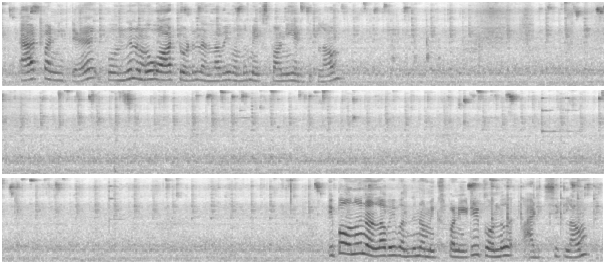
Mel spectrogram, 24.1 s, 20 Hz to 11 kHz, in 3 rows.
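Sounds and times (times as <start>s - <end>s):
faint background hum: 0.0s - 24.0s
stirring paint in glass bowl: 21.9s - 24.0s.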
